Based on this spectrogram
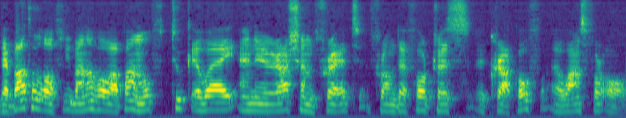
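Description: Against a quiet background, a man with a Polish accent and a fairly high pitch talks with ordinary pitch variation and hardly any pauses. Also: moderate pace. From Poland. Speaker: university professor, military historian. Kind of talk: lecture. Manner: formal, hesitant with filler words. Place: home room.

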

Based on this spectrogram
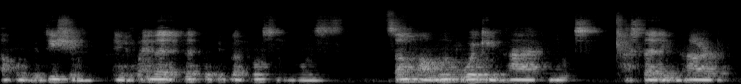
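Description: Strong room echo surrounds a man who talks at a fairly slow pace with very wide pitch swings. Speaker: student. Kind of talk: class discussion. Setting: classroom. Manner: halting. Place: classroom. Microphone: camera far.

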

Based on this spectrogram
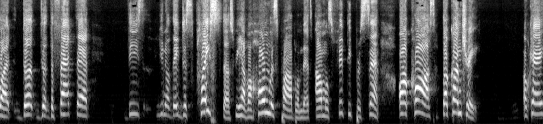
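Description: A woman with an American accent speaks at a very slow pace. Her pitch is high, and the sound is dry with no echo over a quiet background. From US Midwest. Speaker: property owner and panelist. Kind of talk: panel discussion. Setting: stage with audience. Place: stage. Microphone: handheld.

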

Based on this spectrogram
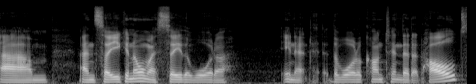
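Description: A man talks in a fairly low voice. His tone is clear and smooth. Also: fairly even intonation, moderate pace.

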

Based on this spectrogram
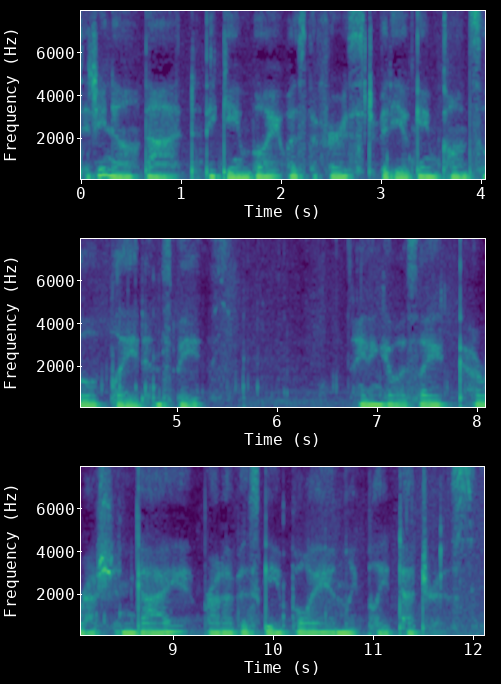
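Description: Soft-spoken and gentle in tone, a woman talks very slowly in a flat monotone over light background noise. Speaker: content creator. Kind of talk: casual soft-spoken trivia chat. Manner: soft-spoken, gentle close-mic murmur. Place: home room.

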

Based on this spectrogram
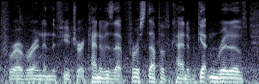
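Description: A very deep, low-pitched man with fairly even intonation, dry sound with no echo, and noticeable background noise. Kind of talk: interview answer. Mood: calm, explanatory. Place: hall.

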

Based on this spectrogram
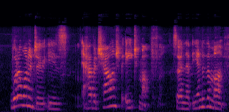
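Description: A woman with an Australian accent. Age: 20s. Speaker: vlogger. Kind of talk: vlog monologue to camera. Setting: home video recording, low-quality camera. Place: home room. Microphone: webcam.

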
